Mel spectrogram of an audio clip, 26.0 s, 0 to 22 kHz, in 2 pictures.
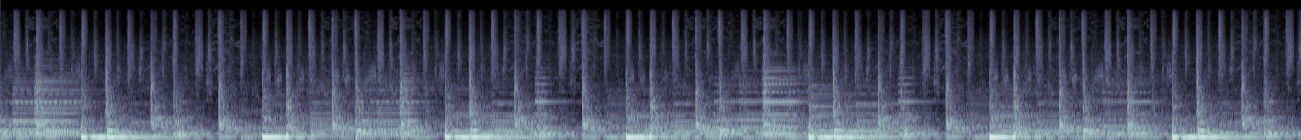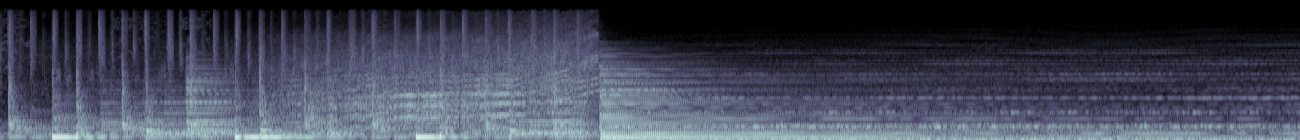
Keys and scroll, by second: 11.9 ctrl+z, 13.2 Return.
